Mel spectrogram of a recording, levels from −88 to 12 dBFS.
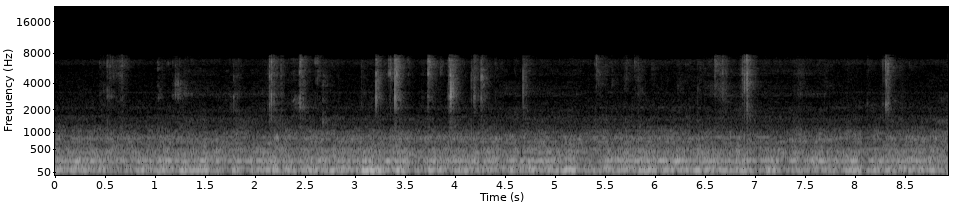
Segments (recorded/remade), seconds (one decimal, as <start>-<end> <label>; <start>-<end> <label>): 0.0-1.3 recorded; 1.3-2.3 remade; 2.3-4.5 recorded; 4.5-5.3 remade; 5.3-6.5 recorded; 6.5-7.8 remade; 7.8-8.9 recorded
